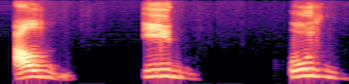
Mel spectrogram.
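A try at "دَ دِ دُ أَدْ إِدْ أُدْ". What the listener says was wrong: আচ্ছা ঠিক আছে, মাশাআল্লাহ।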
